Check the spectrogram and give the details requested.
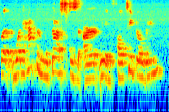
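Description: A woman's voice: a little high, animated, normal speed, fairly bright tone. An older woman, an author and fitness instructor, talking earnestly in a casual interview over a video call from her home office. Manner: chatty, earnest, frequent restarts. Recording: echoey room.

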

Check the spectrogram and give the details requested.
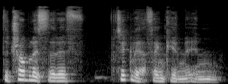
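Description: A man in his sixties, a science writer answering interview questions in a halting way, often repeating words. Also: fairly high pitch, animated, darkish tone, husky.

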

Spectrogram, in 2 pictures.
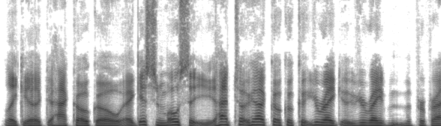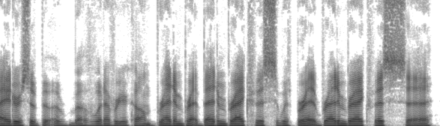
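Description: A man hosting a bedtime podcast in a meandering, halting monologue full of whimsical tangents, with a creaky voice. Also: mid-range voice, level tone, no room sound, clean studio sound. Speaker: podcast host.

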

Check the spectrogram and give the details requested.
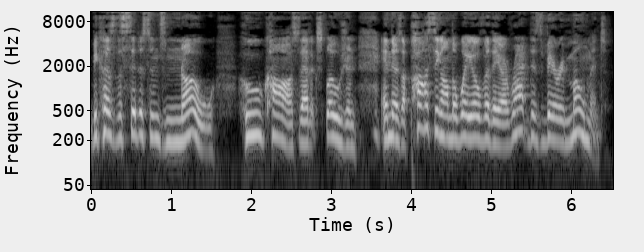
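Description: A woman plays a worried small-town mother in old-style radio drama. Her medium-pitched voice is grave and earnest, acted in period manner. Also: normal speed, natural voice.

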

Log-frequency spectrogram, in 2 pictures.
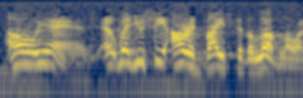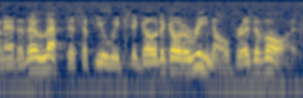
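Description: An actor playing a wry, politely exasperated newspaper editor in a 1940s radio comedy, with theatrical delivery. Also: male voice, mid-range voice, very animated, a little fast. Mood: placating. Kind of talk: 1940s radio sitcom acting. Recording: noisy, dull 1940s radio recording, studio audience.

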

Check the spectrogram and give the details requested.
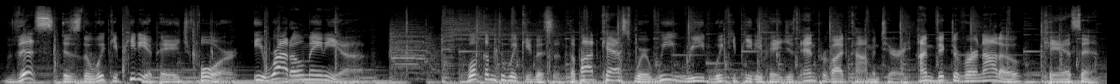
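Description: A man's voice: medium pitch, moderate pace. Guy cohosting a podcast, reads stuff out then cracks jokes, voice jumps around a lot, faint music under it. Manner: animated, joking asides. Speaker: podcast co-host. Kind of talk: reading aloud with commentary.

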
